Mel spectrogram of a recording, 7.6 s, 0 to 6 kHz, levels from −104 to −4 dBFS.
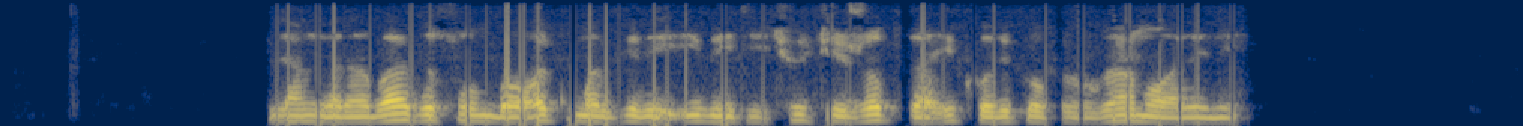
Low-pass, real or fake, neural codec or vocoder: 5.4 kHz; fake; vocoder, 44.1 kHz, 128 mel bands every 512 samples, BigVGAN v2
